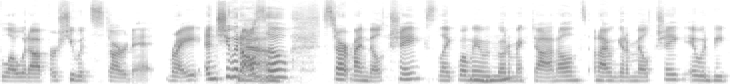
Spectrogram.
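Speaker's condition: Bilateral cleft lip and palate; congenital complete bilateral cleft lip and palate

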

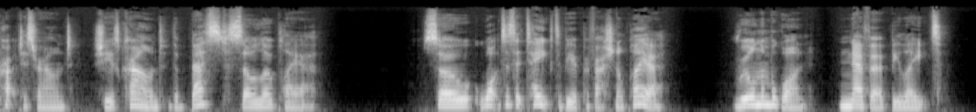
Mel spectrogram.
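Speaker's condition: No condition

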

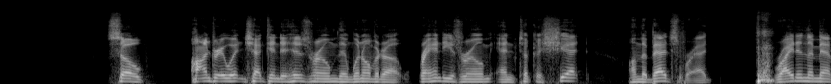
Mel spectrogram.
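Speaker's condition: No condition

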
